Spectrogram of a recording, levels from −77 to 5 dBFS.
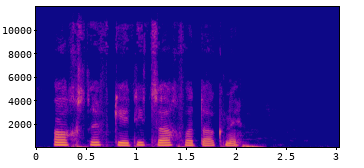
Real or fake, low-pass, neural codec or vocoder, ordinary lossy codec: real; 10.8 kHz; none; Opus, 32 kbps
